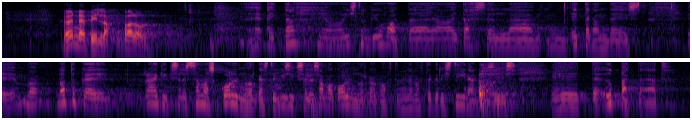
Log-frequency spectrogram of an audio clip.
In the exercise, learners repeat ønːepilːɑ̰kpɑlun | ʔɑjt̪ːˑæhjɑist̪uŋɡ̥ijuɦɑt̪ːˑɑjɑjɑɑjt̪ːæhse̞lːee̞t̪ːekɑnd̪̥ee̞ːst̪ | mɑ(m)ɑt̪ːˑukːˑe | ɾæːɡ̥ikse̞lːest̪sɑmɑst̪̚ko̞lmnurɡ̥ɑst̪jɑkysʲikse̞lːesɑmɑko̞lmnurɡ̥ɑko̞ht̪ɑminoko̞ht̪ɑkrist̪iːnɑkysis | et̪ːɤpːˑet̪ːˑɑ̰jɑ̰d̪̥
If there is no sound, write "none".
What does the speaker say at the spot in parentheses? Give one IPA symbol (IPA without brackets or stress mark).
n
